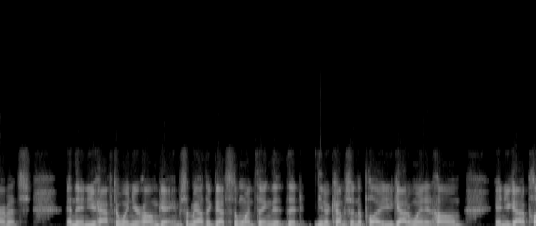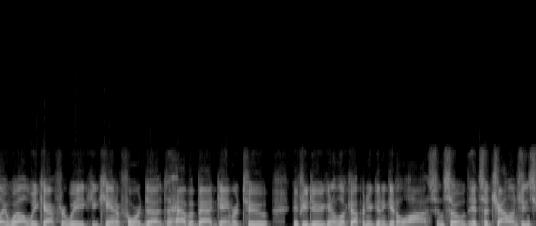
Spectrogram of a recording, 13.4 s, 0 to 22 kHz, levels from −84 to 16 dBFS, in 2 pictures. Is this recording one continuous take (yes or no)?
yes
